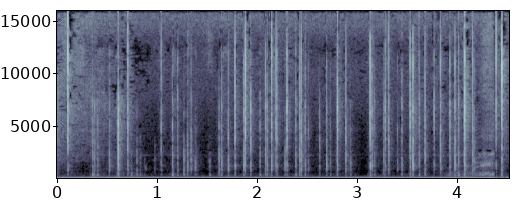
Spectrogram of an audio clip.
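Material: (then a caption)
Soft plastic. A small white soft plastic squeeze tube of hand cream, hollow and filled with cream, is held upright and tapped and scratched with long painted nails. A dense, rapid stream of crisp, bright clicks and crinkly scratches runs throughout over a steady low hum.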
